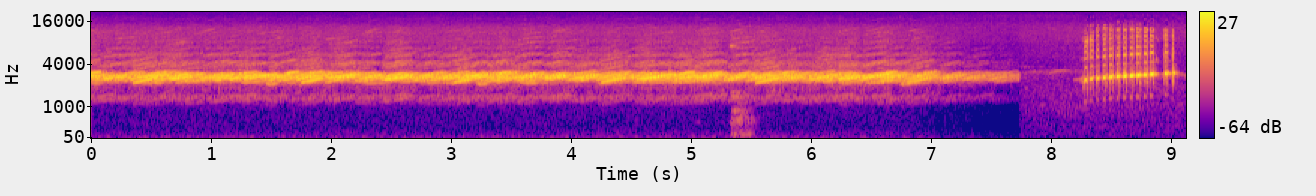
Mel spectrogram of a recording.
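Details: Spring peepers (Pseudacris crucifer) in the Chicago Wilderness region give a dense, continuous chorus of high, overlapping advertisement peeps, an example of call index three (continuous chorus) in frog surveys.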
